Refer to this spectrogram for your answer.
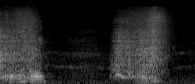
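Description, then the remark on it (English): A person with a cold blows their nose before putting on foundation: two forceful, breathy nose blows, each about half a second to a second long, separated by a short pause. Fairly loud, with a rough, noisy hiss and no talking. “So, hold on, I gotta blow my nose before I put my foundation on, or I'm gonna just end up wiping that shit off.”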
